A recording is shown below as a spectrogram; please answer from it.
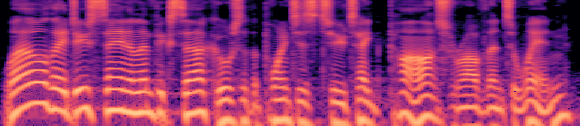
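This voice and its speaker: A man's voice: medium pitch, expressive, moderate pace, long reverb tail, close to an everyday voice. A man playing a proud, guarded young lover in a theatrical audio drama, answering with dry retorts. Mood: dry, probing.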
